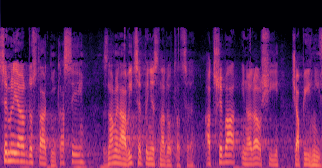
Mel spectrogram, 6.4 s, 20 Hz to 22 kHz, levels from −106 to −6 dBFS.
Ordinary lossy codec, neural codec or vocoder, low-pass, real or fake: MP3, 48 kbps; none; 14.4 kHz; real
